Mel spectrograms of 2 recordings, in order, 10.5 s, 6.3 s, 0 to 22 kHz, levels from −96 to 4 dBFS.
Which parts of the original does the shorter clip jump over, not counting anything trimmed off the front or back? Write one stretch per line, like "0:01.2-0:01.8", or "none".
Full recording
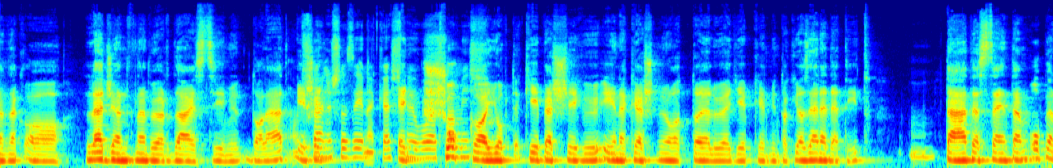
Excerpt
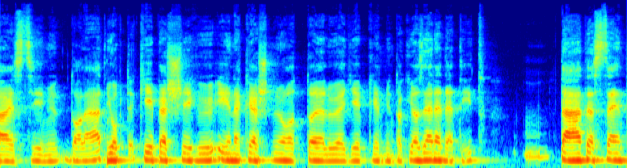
0:02.9-0:04.9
